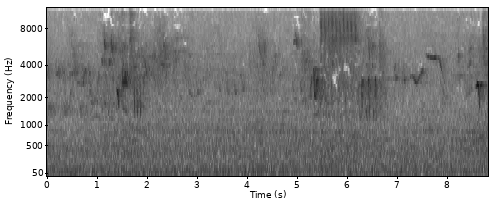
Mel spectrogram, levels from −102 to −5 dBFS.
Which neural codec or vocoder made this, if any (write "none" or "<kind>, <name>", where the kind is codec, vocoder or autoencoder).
none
